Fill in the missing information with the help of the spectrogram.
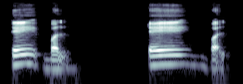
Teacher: इसमें पहला जो सिलेबल है वो स्ट्रेस है, देखो जोर जा रहा है इस पे, टेबल, यहाँ पे नहीं है स्ट्रेस, तो ये अनस्ट्रेस हो गया। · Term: stress syllable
